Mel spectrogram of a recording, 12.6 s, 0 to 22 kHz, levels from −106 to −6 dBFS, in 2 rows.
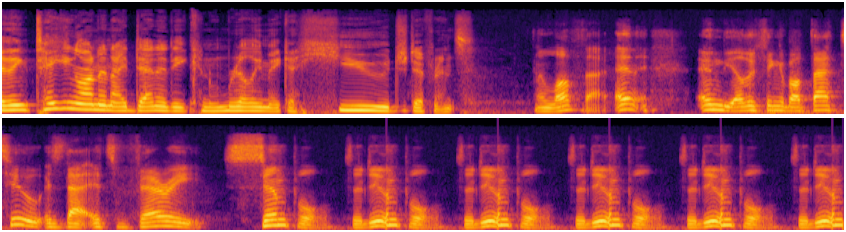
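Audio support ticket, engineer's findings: Broken-record loop from 9.21 s to end of clip. A 0.84 s fragment of speech repeats exactly, back to back, four times, with no new material after 9.21 s; the remaining audio is lost. Likely cause: player, encoder or stream stalled, re-sending its last buffered fragment until the end of the clip.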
